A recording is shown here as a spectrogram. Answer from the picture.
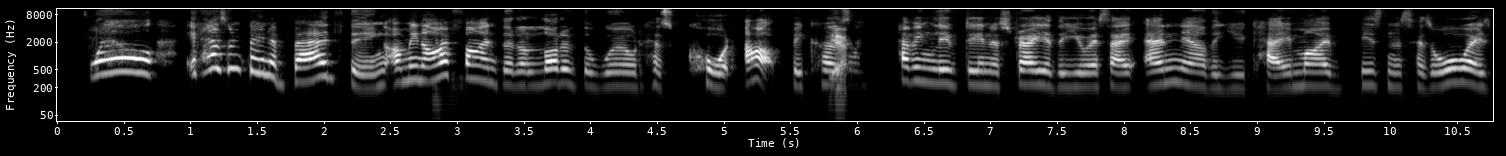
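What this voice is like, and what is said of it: Australian accent. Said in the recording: “I can detect an Australian accent ... most certainly that is an Australian accent”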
